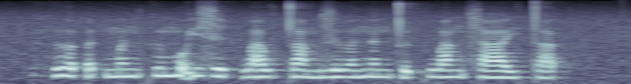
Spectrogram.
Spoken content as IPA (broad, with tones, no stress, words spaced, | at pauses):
hɨ˨˩ə̯ʔə˨˩t̚mə˨˩n kɨ˨˦mo̰˧˥jzi˧˩ hwa˨˩wt̪a˨˩mzɨ˨˩ə̯ nə˧nt̪ɨ̰˧˨kwa˧ŋ saː˨˩jt̪a˨˩k̚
